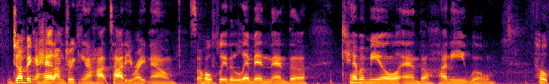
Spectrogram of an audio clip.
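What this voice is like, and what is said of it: Squeaky, scratchy, failing voice. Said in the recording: “I'm losing my voice ... she's gonna sound like this all episode ... Sorry if it's squeaky ... soothe some of the scratching”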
